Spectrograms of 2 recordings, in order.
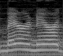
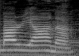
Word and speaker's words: Mariana: and the death of marinara Garcia whoops sorry my American flipped out there for a second it's pronounced Mariana or Mari for shorts things really start to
